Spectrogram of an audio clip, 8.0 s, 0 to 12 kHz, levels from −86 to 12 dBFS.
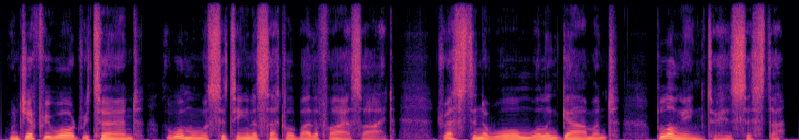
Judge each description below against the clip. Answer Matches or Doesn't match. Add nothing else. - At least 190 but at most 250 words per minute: Doesn't match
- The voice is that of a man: Matches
